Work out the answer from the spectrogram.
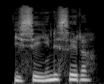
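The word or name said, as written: ISCENESÆTTERENS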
